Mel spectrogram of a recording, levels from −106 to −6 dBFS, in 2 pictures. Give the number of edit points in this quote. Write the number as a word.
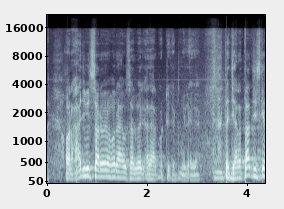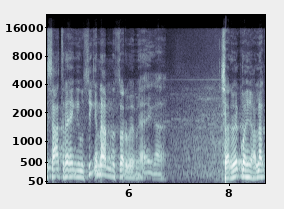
zero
